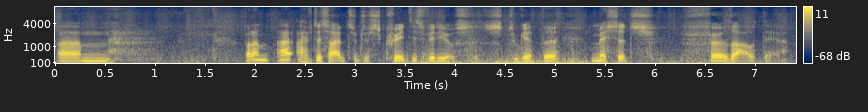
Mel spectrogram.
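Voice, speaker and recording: A man from Denmark with a Danish accent, giving calm, encouraging motivational talk outdoors in the shade, with frequent pauses. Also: fairly low pitch, slight background noise. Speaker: manifestation coach. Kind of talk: casual motivational vlog talk.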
